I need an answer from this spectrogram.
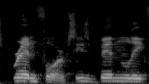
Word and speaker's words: Bryn Forbes: say his name right it's brynn forbes learn the names of the players brian forbes that's what they say r-y-n it's bryn forbes he's been in the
